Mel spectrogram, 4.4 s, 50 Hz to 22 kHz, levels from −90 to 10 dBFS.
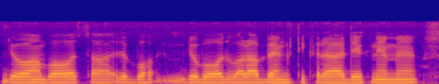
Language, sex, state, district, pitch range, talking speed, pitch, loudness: Hindi, male, Jharkhand, Deoghar, 135-140 Hz, 205 wpm, 140 Hz, -14 LUFS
